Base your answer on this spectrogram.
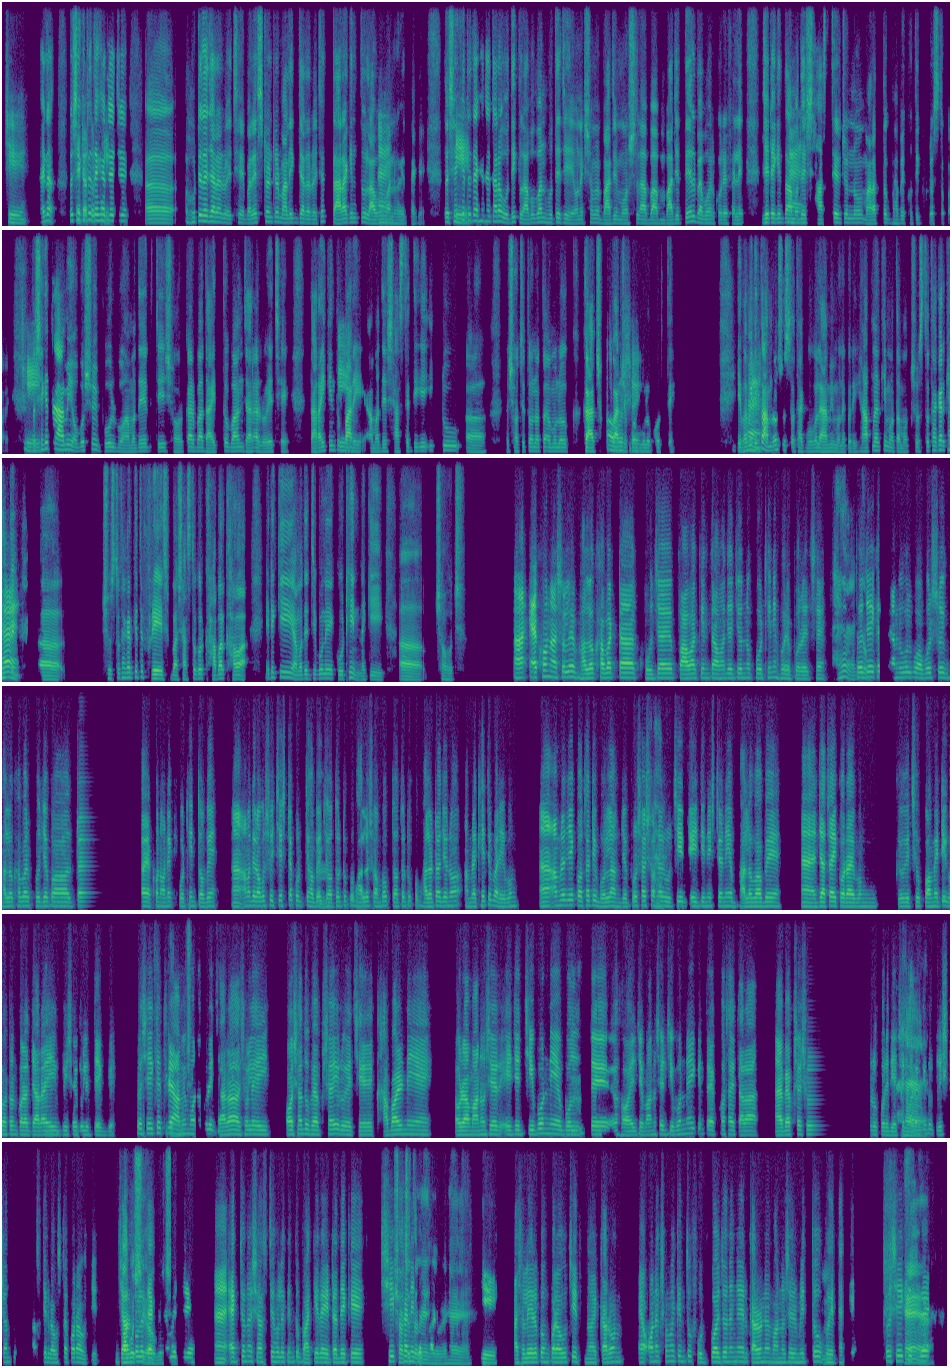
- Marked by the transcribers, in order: static; "সুস্থ" said as "সুস্ত"; "খুজে" said as "খুঁজায়"; distorted speech; other background noise
- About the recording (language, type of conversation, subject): Bengali, unstructured, তুমি কি কখনও বাসি বা নষ্ট খাবার খেয়ে অসুস্থ হয়েছ?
